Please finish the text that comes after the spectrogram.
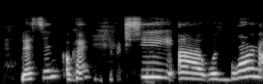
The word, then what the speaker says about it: Nissen: talking about Wilma June N I believe or niss how you say her name Nissen okay she uh was born on October 19th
